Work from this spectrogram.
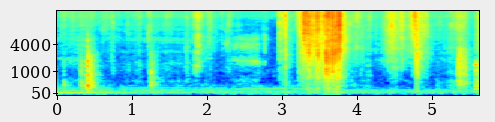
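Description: A deck of Haunted House tarot cards is shuffled by hand, quiet papery riffles and soft slaps coming in short bursts, with one longer riffle midway, close by and alone.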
